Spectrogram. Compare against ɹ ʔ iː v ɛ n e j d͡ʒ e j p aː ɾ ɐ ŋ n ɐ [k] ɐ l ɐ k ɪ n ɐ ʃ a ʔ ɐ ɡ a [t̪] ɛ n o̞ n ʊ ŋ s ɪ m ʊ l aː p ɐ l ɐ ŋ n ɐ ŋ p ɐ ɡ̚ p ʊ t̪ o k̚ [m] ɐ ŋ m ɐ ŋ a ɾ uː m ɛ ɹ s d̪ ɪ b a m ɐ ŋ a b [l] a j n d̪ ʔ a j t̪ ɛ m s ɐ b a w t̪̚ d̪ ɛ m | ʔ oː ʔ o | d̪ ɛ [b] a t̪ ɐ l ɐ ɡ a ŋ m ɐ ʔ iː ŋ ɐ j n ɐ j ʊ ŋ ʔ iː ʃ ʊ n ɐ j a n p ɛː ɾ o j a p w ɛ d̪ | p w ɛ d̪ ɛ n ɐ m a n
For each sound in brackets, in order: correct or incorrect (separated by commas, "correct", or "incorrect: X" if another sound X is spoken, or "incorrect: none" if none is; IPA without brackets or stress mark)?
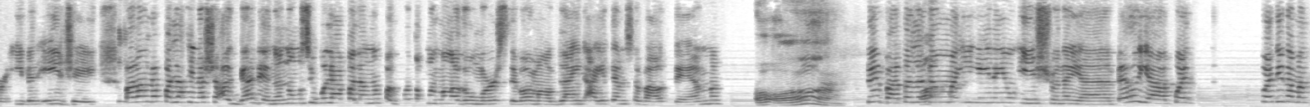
incorrect: p, incorrect: d̪, incorrect: n, correct, correct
